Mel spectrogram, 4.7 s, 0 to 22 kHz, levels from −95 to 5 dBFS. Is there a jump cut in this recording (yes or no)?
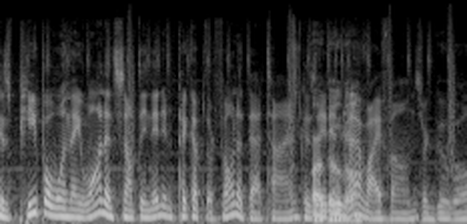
no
